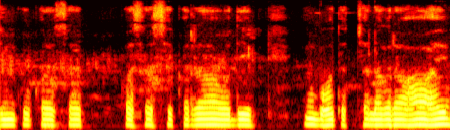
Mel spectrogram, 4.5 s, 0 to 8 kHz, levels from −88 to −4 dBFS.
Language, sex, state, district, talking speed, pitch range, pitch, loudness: Hindi, male, Chhattisgarh, Rajnandgaon, 170 wpm, 125-130 Hz, 130 Hz, -16 LUFS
